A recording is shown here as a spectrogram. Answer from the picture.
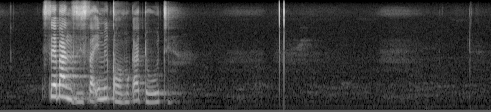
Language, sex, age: Zulu, female, 29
